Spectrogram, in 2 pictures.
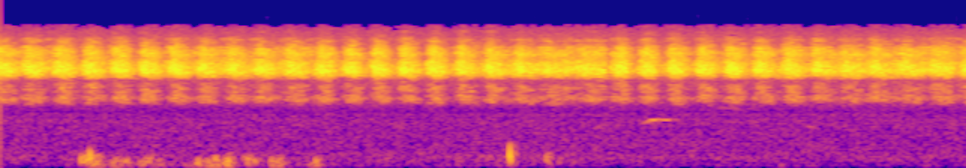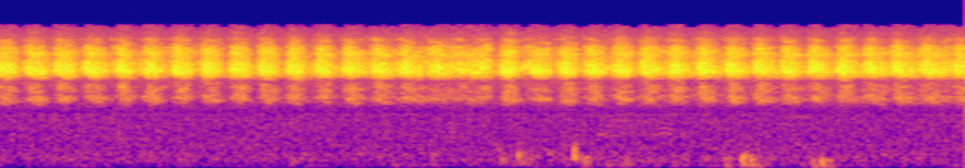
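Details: Cicadas singing in the summer heat beside the sea on a desolate Sardinia beach: a dense, continuous high buzzing chorus pulsing rapidly and steadily throughout, with low soft thumps of surf and splashing water underneath.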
